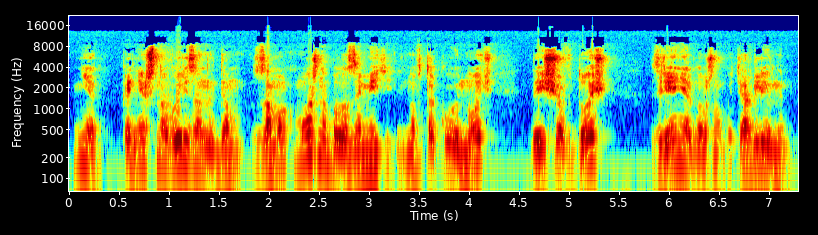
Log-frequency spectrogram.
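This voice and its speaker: A man's voice: mid-range voice, expressive, normal speed, dark tone, husky. A man narrating a humorous fantasy audiobook in the first person with a wry, sardonic delivery, in a dull lo-fi recording.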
